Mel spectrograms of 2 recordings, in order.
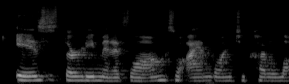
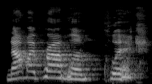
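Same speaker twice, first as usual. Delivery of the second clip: loud, high mock snap; defiant retort; 7 semitones higher, 10 dB louder than usual. Refusing the creepy guy on the phone, a loud defiant retort. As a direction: fling it back at him and hang up. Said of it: "And I'm like".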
